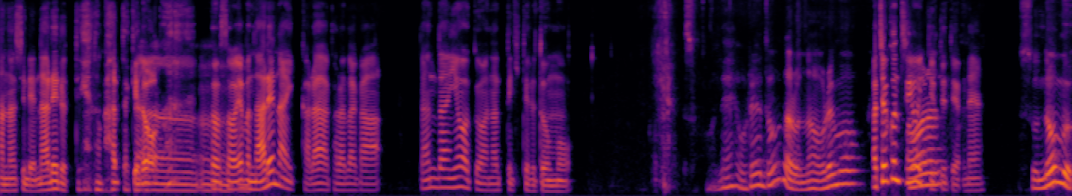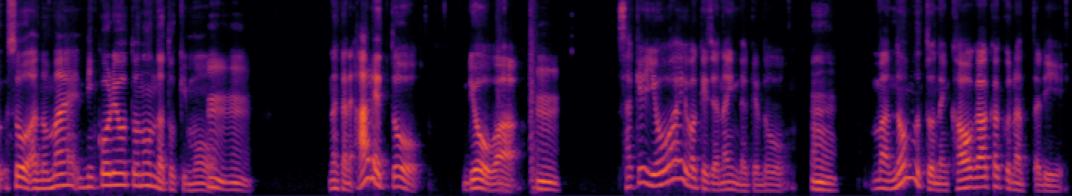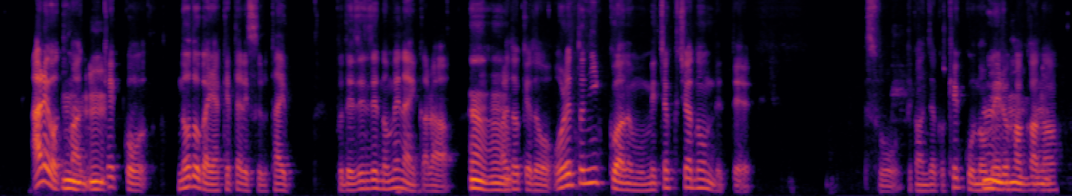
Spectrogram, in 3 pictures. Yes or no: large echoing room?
no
